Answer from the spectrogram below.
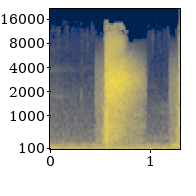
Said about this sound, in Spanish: Vuelvo a bofetear a Tomás.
